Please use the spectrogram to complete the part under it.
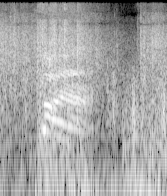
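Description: Ship cannon fire in Assassin's Creed Rogue during a naval battle: heavy booming shots and rumbling blasts mixed with battle noise and shouted voices.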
